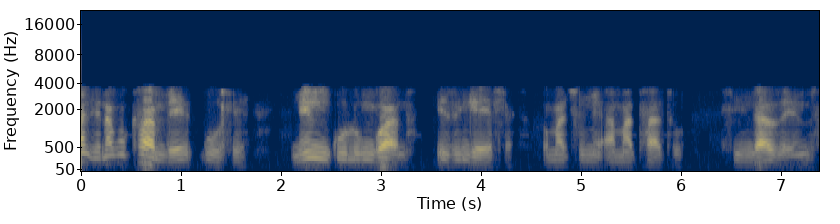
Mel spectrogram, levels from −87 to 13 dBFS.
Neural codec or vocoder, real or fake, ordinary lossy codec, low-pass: none; real; MP3, 32 kbps; 3.6 kHz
